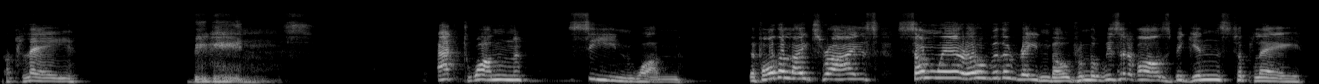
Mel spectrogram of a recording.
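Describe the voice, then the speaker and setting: Speaking slowly in a high, gravelly, very animated voice, this narrator-playwright works through a play reading's cast list and stage directions with dry sarcasm on the side. The sound comes from a home mic on a livestream.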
